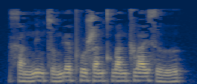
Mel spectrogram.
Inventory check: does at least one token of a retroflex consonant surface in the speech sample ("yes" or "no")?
yes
